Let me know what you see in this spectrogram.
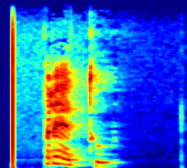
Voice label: "preto", portuguese

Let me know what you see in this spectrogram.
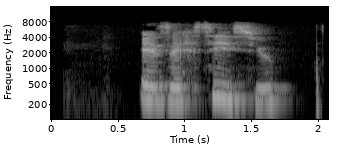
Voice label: "exercício", portuguese

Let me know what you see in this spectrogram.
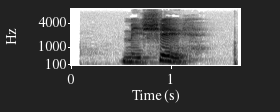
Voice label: "mexer", portuguese

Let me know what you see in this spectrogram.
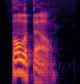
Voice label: "Pollepel" incorrect, dutch

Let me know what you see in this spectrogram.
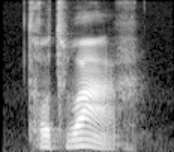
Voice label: "Trottoir", Dutch; trotwaar

